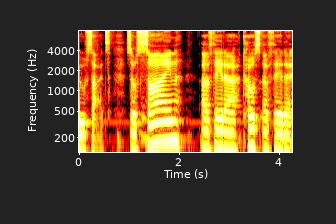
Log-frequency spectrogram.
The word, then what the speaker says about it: sine: even though it's spelled sin it's pronounced sine if that makes sense so that's sine and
